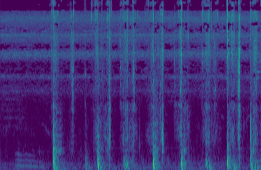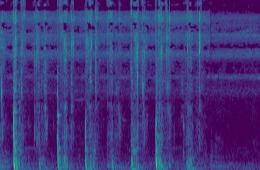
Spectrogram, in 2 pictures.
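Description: A wooden pestle pounds rhythmically in a clay mortar.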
